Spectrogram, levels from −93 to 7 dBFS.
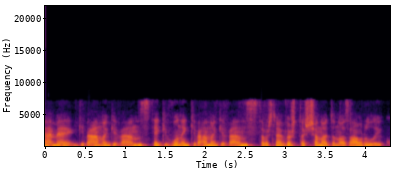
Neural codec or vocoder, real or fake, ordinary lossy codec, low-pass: none; real; AAC, 64 kbps; 7.2 kHz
